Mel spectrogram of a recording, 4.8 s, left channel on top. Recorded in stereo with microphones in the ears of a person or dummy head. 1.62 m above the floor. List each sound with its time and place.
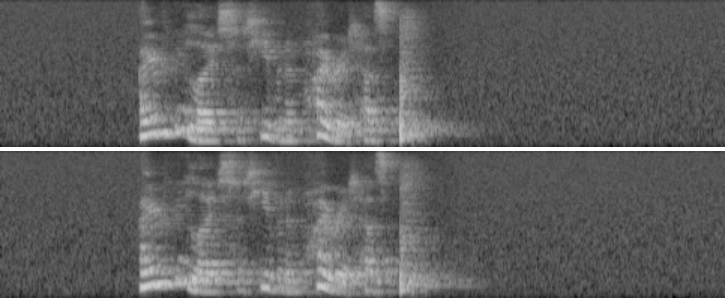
0.9 s a woman speaking: 45° left (ahead or behind), 3 m
2.7 s a snare drum: 35° left (ahead or behind), 0.9 m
